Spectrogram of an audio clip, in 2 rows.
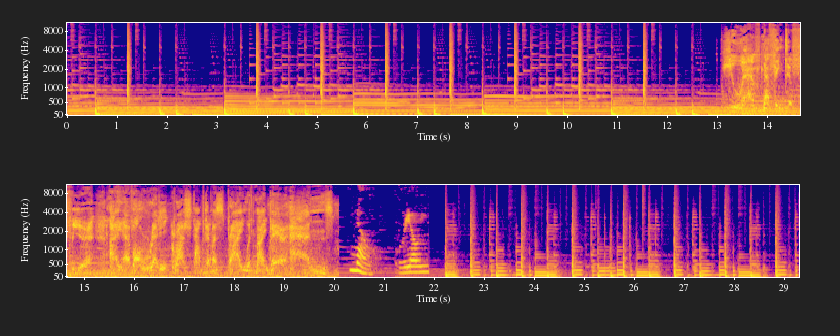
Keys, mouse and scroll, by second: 3.2-4.7 shift+middle drag, 10.9 m, 15.0 click, 22.8 click.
